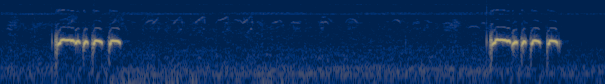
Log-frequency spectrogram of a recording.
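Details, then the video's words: Female zebra dove calling, used as a lure sound: two bursts of rapid, mellow cooing notes, each a quick run of four or five short hooting pulses, separated by about four seconds of quiet with faint low background rumble. "Suara Pikat Burung Perkutut Betina Gacor Sekali Dengar Langsung Datang"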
